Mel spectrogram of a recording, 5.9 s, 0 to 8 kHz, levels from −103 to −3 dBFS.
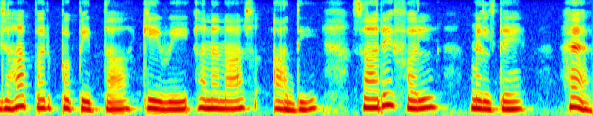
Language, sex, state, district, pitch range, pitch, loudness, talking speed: Hindi, female, Goa, North and South Goa, 195-225 Hz, 210 Hz, -13 LUFS, 100 wpm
